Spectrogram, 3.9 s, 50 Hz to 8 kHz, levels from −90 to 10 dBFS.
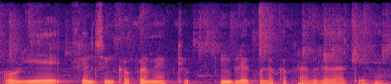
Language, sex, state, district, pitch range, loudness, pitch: Hindi, male, Arunachal Pradesh, Longding, 90-95 Hz, -18 LUFS, 95 Hz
